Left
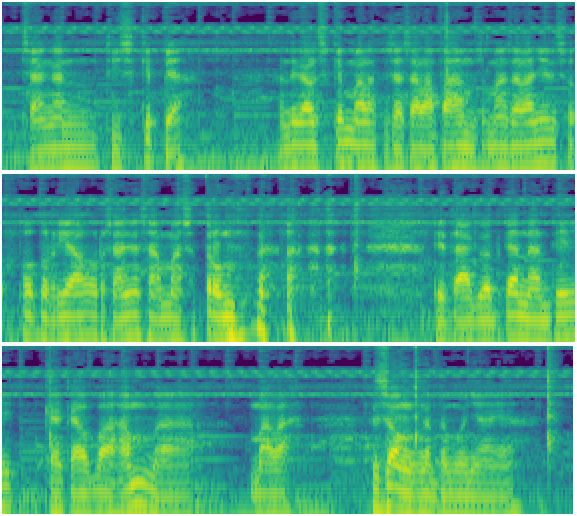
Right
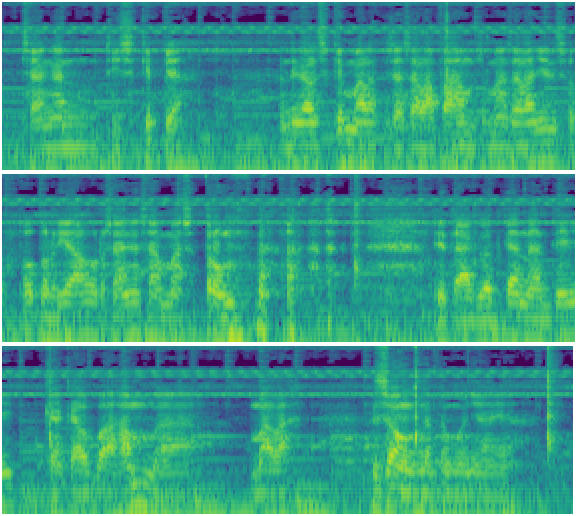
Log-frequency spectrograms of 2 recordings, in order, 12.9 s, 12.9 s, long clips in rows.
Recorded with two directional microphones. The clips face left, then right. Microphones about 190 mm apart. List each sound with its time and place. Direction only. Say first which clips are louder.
0.2 s speech: left 6 dB; 50° left (ahead or behind)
